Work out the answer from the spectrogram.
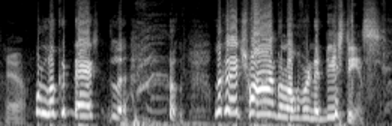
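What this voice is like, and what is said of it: Put-on redneck accent. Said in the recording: “I'm always doing like a redneck fucking accent”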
